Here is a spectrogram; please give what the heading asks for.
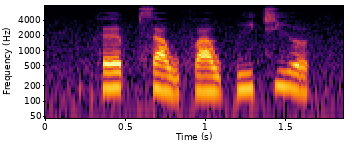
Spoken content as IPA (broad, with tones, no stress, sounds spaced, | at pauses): pʰ ɛː˧˥ p̚ s a˧˩ w f a˧˩ w p i˧˥ t͡ɕ i˥˨ ə̯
